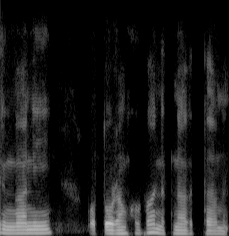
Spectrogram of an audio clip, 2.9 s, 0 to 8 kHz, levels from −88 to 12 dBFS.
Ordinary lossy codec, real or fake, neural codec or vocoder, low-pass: Opus, 16 kbps; fake; codec, 16 kHz, 4 kbps, X-Codec, HuBERT features, trained on balanced general audio; 7.2 kHz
